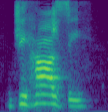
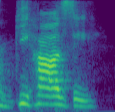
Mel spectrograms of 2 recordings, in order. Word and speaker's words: Gehazi: So this is an interesting story, and we're going to look at the character in that story called Gehazi, or Gehazi, whichever you want to pronounce it, G-E-H-A-Z-I, Gehazi.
